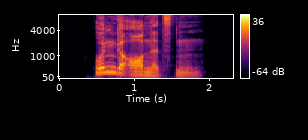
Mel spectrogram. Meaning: 1. superlative degree of ungeordnet 2. inflection of ungeordnet: strong genitive masculine/neuter singular superlative degree
- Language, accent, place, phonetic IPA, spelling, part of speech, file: German, Germany, Berlin, [ˈʊnɡəˌʔɔʁdnət͡stn̩], ungeordnetsten, adjective, De-ungeordnetsten.ogg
